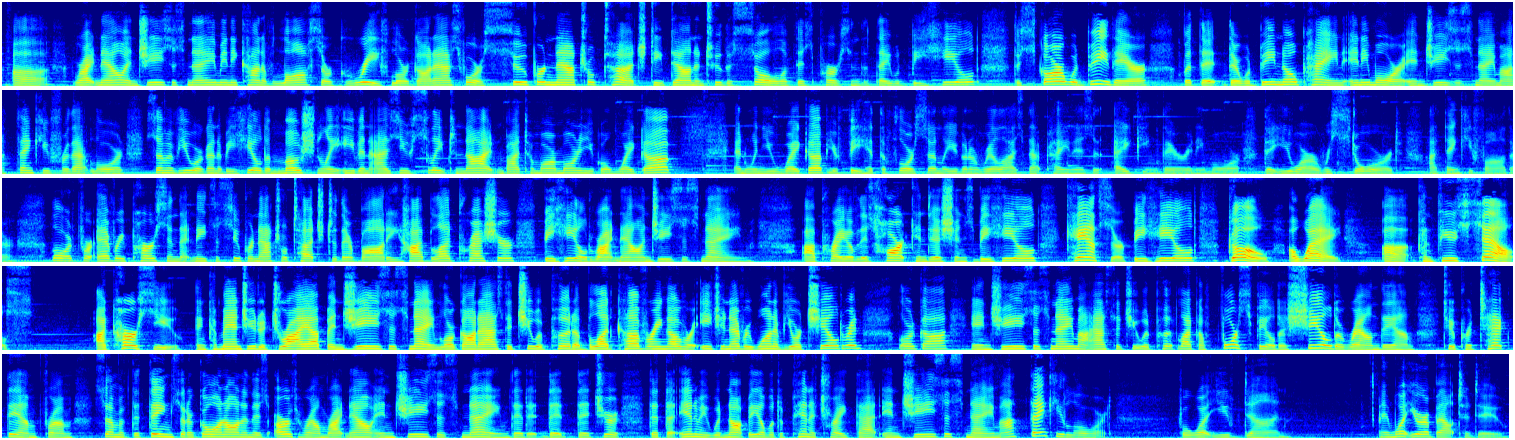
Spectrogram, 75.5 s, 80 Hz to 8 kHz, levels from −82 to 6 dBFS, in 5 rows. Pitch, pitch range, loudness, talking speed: 205 Hz, 190-225 Hz, -23 LUFS, 195 wpm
